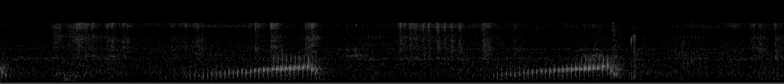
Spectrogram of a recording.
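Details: A sleeping cat snores softly, with a rising, whistly squeak on each breath in, about 20 breaths a minute: cat snoring.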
